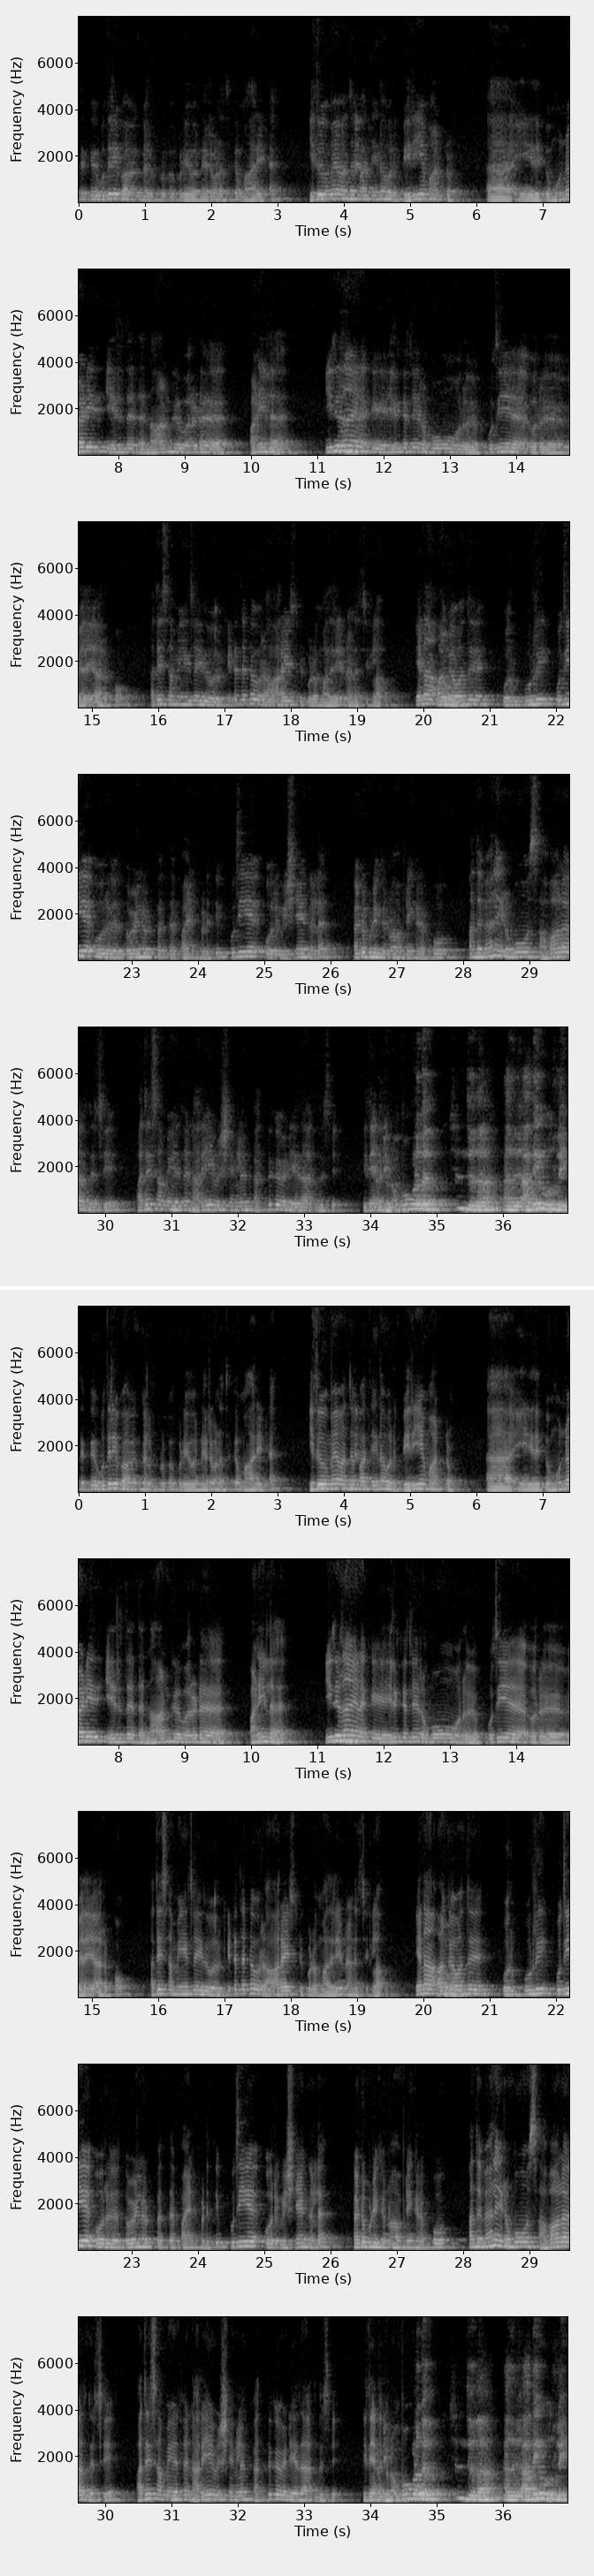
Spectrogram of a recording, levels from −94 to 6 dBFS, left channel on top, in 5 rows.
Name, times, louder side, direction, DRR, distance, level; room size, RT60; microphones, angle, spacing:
voice 1, 0.0-3.0 3.5-5.7 6.1-9.6 10.0-10.5 11.1-15.5 15.9-19.4 19.9-20.9 21.2-25.9 26.3-27.7 28.1-30.1 30.5-33.3 33.9-35.0 36.2-36.4, right 2 dB, 35° right, 8 dB, 0.3 m, -33 dB
voice 2, 20.2-20.5 34.1-34.3 34.6-34.9 35.3-36.9, right 1 dB, 15° right, -9 dB, 1.6 m, -26 dB
5.4 x 2.3 x 3.4 m, 0.73 s
head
